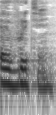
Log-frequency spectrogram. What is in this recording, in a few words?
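"everyting", Nigerian Pidgin, male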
